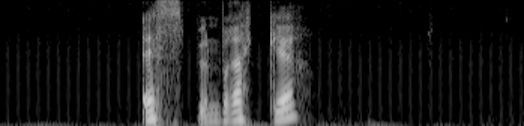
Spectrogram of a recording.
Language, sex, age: Norwegian, female, 30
